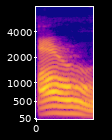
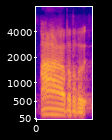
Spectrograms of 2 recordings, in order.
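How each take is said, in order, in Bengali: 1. r ধ্বনিটি মোটা করে বলা হয়, ঠোঁট গোল করে। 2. r ধ্বনিটি পাতলা করে বলা হয়, ঠোঁট গোল করা হয় না। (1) "মুখ পুর করে ... মুখ গোল করে পুর করে মোটা করে" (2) "এভাবে অনেকেই ভুল বলে"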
